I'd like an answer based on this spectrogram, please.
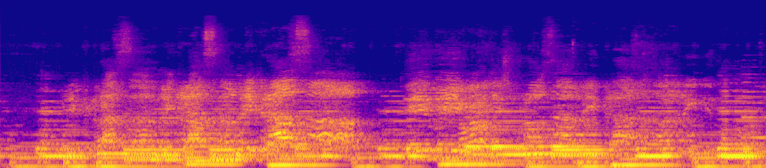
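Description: A stage-musical song: several voices singing together over a recorded backing track with a bass line.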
